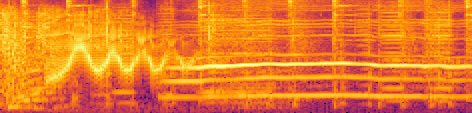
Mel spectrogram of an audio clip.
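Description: Cartoon-style comedy sound effect cued to a slap on the head. A short hit at the start, then a wobbling 'boing' tone that warbles up and down a few times before settling into one steady held note.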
